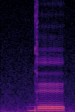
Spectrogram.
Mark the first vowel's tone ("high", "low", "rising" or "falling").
high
